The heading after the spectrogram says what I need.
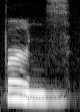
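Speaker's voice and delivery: ferns with the final S buzzed as a Z. Shown as a demonstration. Teacher pointing out the buzzing Z at the end of ferns. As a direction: make the S in ferns a clear Z sound. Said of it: "But listen to that S".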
